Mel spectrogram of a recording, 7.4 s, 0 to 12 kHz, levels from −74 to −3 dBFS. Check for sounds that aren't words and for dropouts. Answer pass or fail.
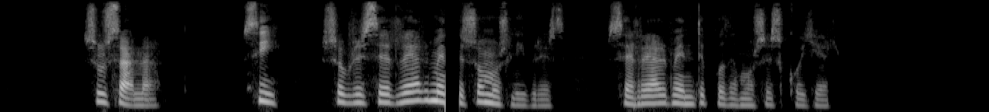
fail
